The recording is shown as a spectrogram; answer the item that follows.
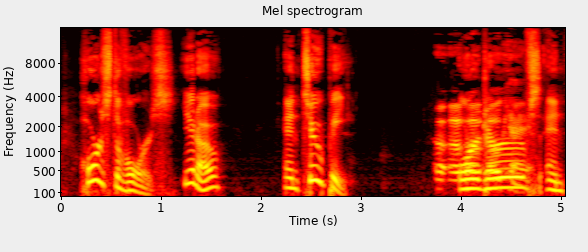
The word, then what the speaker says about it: hors d'oeuvres: Okay, so it's kind of like me seeing Horst of Ors or Tupi for the first time. Yeah. Well, wait. Can you pronounce that again?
